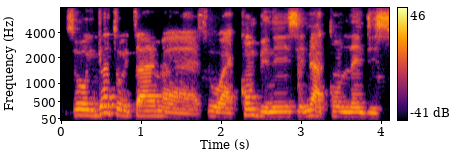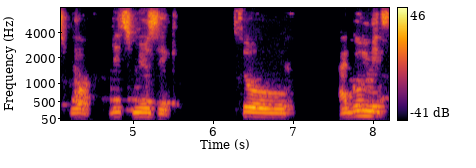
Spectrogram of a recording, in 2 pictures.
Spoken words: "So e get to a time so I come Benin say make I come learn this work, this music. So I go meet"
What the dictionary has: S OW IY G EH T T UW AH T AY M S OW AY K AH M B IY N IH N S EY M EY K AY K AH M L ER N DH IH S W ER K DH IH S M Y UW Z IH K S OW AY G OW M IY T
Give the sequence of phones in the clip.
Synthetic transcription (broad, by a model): S OW IY G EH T T UW AH T AY M S OW AY K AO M B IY N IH S EY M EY AY K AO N L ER N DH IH S W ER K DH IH S M Y UW Z IH K S OW AY G OW M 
